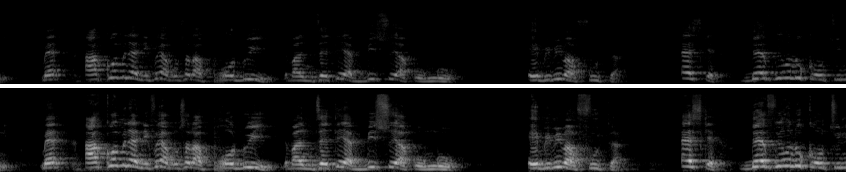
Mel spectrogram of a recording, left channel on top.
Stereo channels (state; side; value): quieter; left; 13.1 dB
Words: Mais, à combien de niveau, il y a comme ça, la produit, il y a Bisso, il y a Congo. Et bimi, ma foute. Est-ce que devrions-nous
